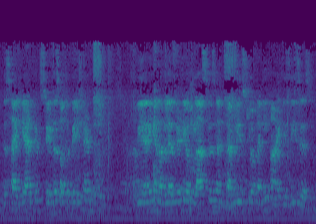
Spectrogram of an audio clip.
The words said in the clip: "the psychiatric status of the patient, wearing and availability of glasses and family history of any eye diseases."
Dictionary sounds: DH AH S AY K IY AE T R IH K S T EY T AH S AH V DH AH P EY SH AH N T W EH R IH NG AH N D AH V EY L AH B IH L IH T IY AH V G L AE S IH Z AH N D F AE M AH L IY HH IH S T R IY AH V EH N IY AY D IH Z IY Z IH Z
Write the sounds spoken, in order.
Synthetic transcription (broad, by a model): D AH S AY K IY AE T R IH K S T EY T AH S AH V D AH P EY SH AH N T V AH R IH NG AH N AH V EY L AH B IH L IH T IY AH V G L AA S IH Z AH N D F AE M AH L IY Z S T IY AH V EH N IY AY D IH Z IY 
